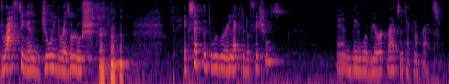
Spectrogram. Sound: laughs

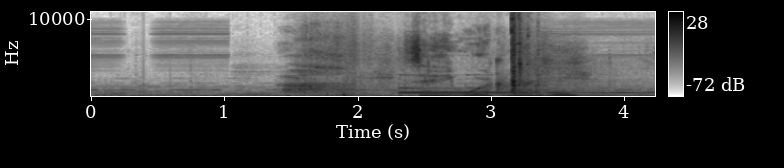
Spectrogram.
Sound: sighs

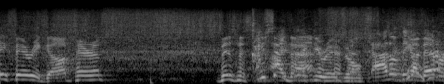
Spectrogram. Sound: sizzling

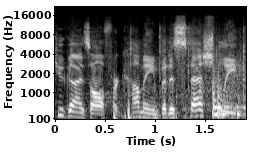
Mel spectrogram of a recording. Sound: applause

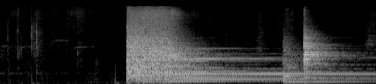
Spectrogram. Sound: loud clang

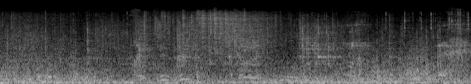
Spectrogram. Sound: ceiling creaking

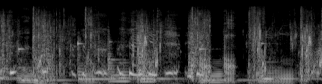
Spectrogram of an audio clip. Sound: peppa laughs and snorts

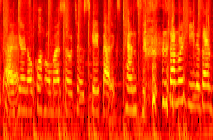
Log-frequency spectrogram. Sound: chuckles

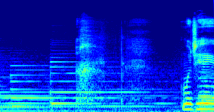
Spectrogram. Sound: chuckles

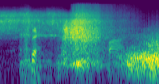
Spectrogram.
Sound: roar of engines igniting

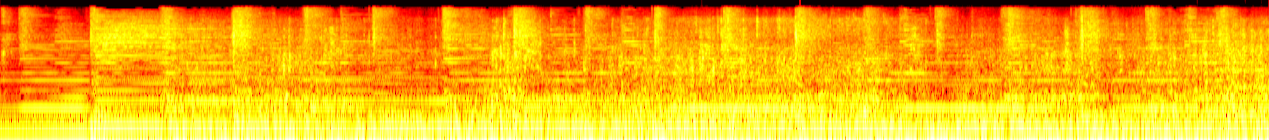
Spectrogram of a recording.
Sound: tires rumbling on the ground

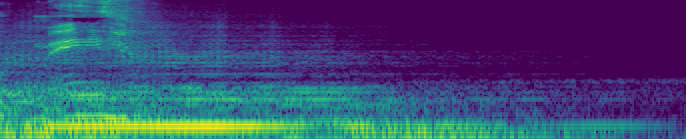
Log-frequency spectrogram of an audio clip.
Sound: fog horn

